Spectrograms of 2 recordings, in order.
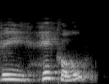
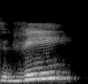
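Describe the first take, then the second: First: The middle H sound is pronounced. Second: The middle H sound is silent. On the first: The speaker calls it wrong. "So it's not vehicle" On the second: The speaker calls it right. "it's vehicle"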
